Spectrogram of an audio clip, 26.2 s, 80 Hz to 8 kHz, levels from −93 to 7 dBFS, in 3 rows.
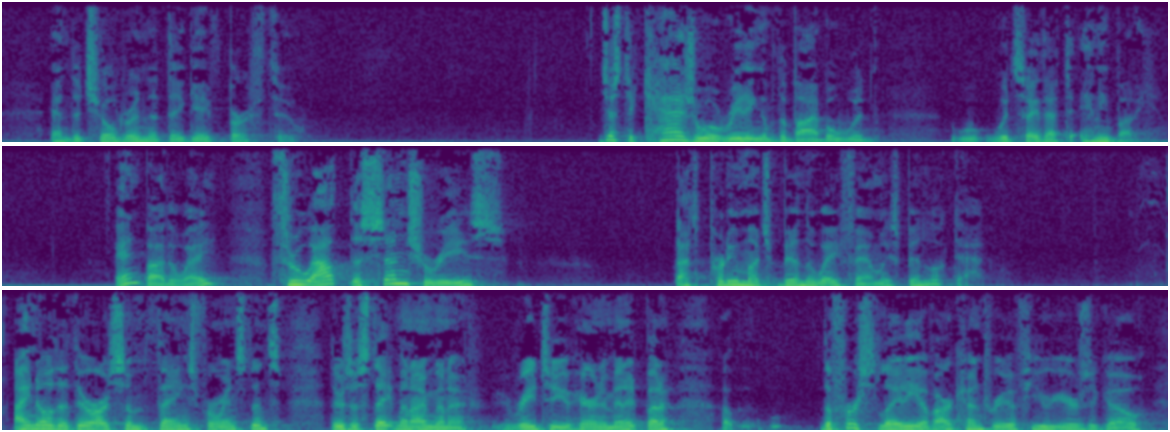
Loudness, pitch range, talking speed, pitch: -24 LUFS, 130-165 Hz, 165 wpm, 150 Hz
